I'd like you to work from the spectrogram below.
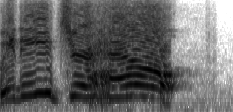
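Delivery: high-pitched screaming. Calling a wizard in for help in character, screaming out. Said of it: "I also scream out and be like".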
